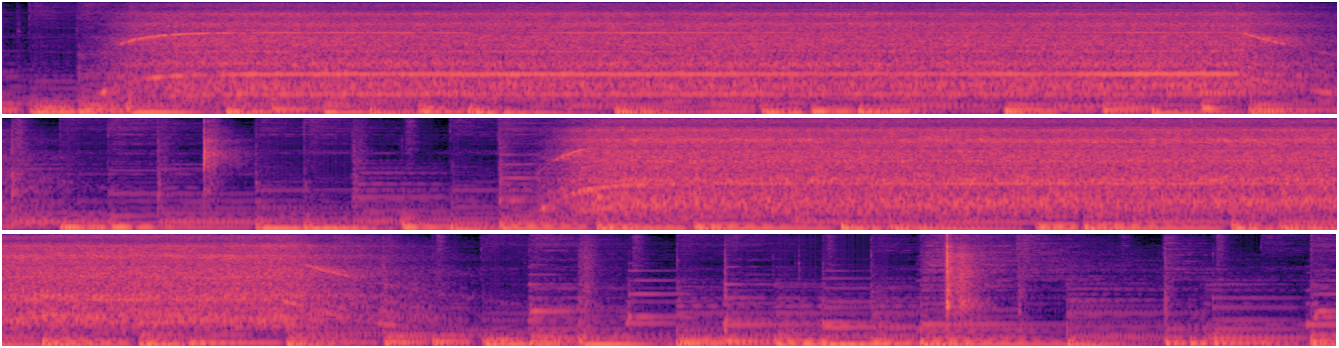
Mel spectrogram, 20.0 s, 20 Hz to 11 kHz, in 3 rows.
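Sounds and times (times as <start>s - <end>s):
background music: 0.0s - 20.0s
vacuum cleaner motor whine: 0.5s - 6.8s, 9.4s - 15.6s
vacuum suction rush: 0.5s - 6.9s, 9.4s - 15.7s.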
